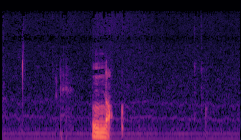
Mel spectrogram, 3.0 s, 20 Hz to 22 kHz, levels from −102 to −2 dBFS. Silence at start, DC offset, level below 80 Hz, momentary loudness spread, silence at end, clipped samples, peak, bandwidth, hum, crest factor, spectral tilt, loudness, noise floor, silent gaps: 1.15 s; under 0.1%; -60 dBFS; 28 LU; 1.6 s; under 0.1%; -16 dBFS; 16.5 kHz; none; 26 dB; -8 dB/octave; -36 LUFS; -67 dBFS; none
